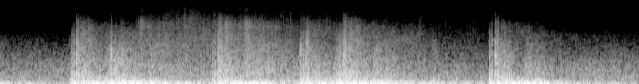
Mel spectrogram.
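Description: Naval cannon fire from sailing warships in Ultimate Admiral: Age of Sail, heard as a run of heavy booming shots in uneven bursts, each with a rumbling tail, loud and without talk.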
